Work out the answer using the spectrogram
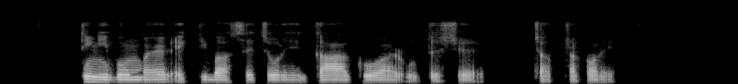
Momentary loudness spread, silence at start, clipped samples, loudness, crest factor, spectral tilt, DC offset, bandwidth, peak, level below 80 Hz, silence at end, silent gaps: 8 LU; 0.8 s; under 0.1%; -22 LUFS; 20 dB; -6 dB/octave; under 0.1%; 7.8 kHz; -4 dBFS; -62 dBFS; 1.25 s; 1.90-1.98 s, 4.22-4.28 s, 4.90-5.33 s, 5.54-5.64 s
